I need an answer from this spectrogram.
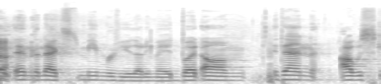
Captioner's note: laughter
